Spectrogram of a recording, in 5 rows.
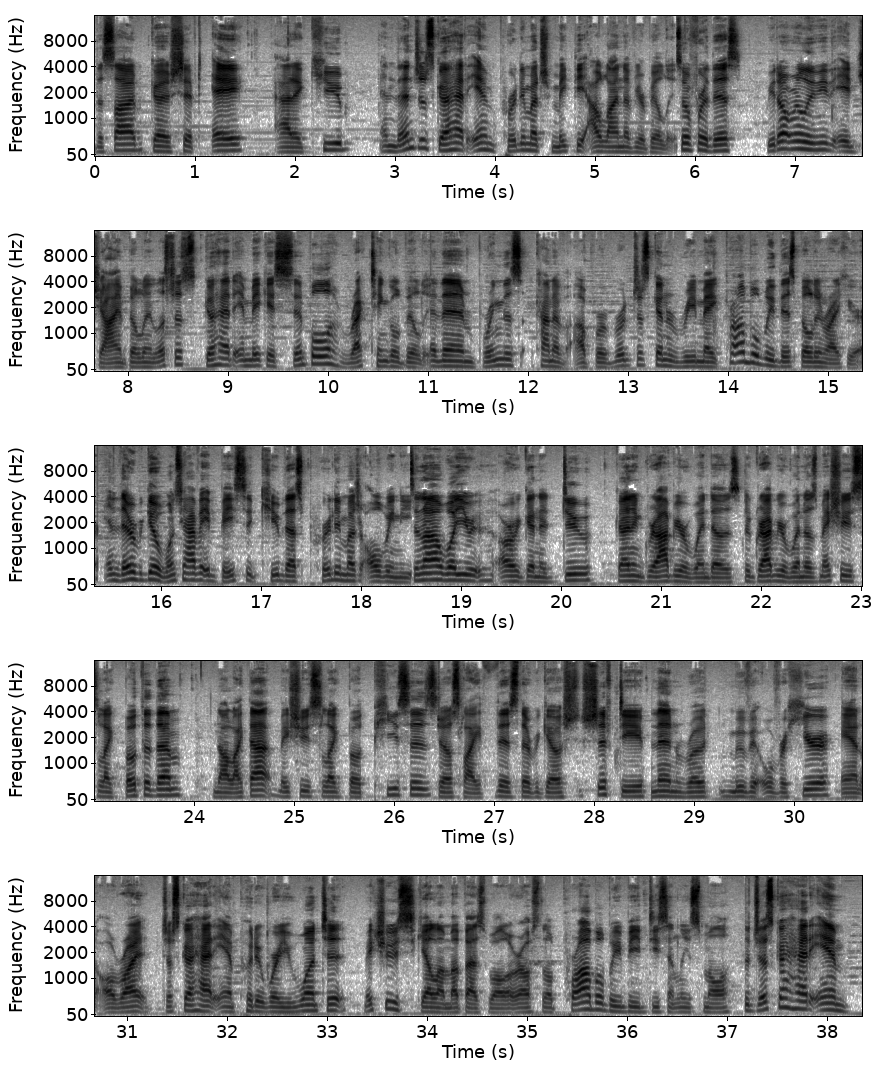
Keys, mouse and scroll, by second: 0.4 shift+a, 1.7-2.3 scroll down 4, 2.3 Tab, 2.8 s, 4.4 click, 5.7 click, 5.8 s, 6.6 scroll down 4, 6.9 shift+middle click, 7.5 s, 9.0-9.6 scroll up 4, 9.6 click, 10.7 click, 11.0 middle click, 11.4 click, 12.8-13.4 scroll down 4, 13.4 shift+middle click, 14.0-15.3 scroll up 6, 15.3 middle click, 16.3 Tab, 17.5 click, 18.4 middle click, 18.5 click, 18.5-19.0 scroll up 4, 19.0 shift+middle click, 19.6 scroll up 1, 19.6 middle click, 20.4 drag, 21.6 click, 22.3 click, 23.8 click, 24.1 middle drag, 24.4-25.0 scroll up 1, 25.0 click, 25.9 shift+click, 28.0 shift+d, 28.5 click, 29.5 click, 30.4 click, 30.5-31.1 shift+middle drag, 31.1 g, 32.0-33.5 shift+middle drag, 33.5 s, 35.0 click, 37.1 click, 37.4 shift+middle click, 37.8 s.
